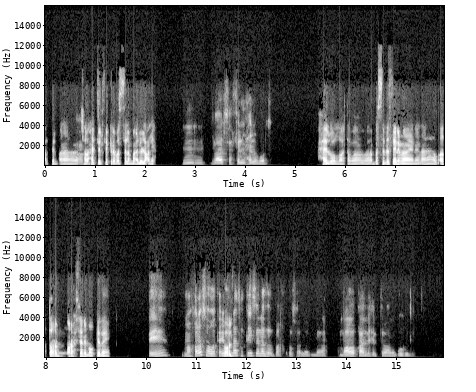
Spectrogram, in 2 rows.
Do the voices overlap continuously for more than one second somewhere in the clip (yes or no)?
no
